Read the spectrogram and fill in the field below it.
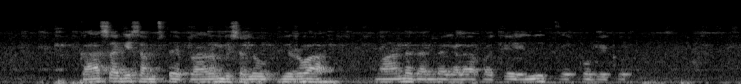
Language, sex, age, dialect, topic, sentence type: Kannada, male, 41-45, Central, banking, question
